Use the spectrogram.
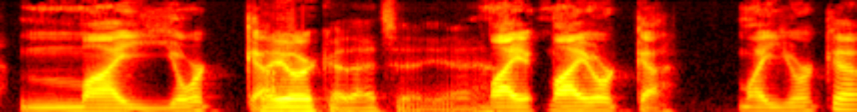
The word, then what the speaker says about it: Mallorca: Oh, by the way, I just got a message from somebody that said the island is pronounced Mallorca. Mallorca, that's it, yeah. Mallorca or Mallorca? No, Mallorca.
